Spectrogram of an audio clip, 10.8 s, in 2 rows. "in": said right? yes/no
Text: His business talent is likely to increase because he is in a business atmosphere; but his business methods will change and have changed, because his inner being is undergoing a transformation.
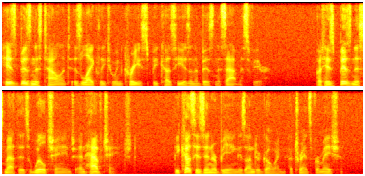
yes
